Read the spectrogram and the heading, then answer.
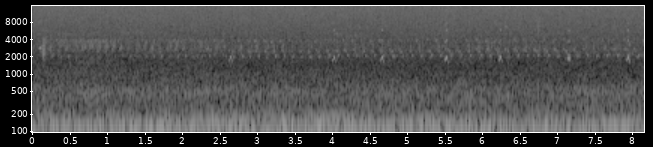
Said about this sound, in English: Okay, bird one there is a male perched right above the net, and this is him getting some song phrases.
